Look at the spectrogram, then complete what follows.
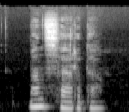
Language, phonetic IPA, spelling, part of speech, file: Polish, [mãw̃ˈsarda], mansarda, noun, LL-Q809 (pol)-mansarda.wav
